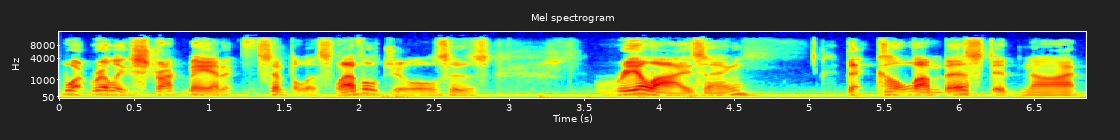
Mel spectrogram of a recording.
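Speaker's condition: Spasmodic dysphonia; rare neurological voice disorder, partial voice loss, onset amid housing market collapse

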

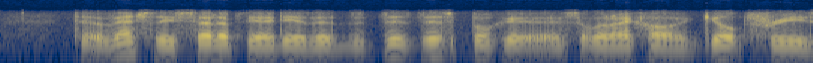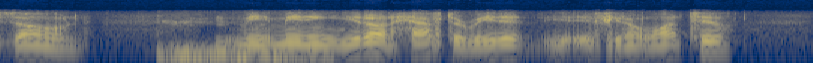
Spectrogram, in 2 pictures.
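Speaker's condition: Parkinson's disease; diagnosed while still working

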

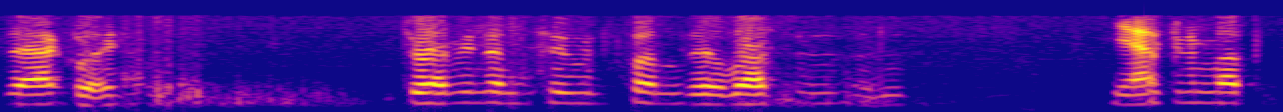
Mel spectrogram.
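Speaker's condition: Parkinson's disease; early onset at 42, started on left side, right-handed, doctor suspected childbirth trigger with predisposition; 10 years since onset, still on medication, custom-designed retainer for one month, symptoms reversing, hyperbaric oxygen helped briefly; speaks well, near normal now, previously could not sustain long conversation, occasional difficulty saying a word

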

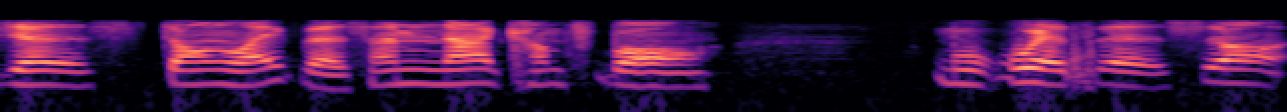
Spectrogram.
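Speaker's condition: Speech impediment from birth injury; born a few weeks early, oxygen loss on way to emergency room, coordination differences, since birth; distinctive voice, noted as not a Midwestern accent

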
